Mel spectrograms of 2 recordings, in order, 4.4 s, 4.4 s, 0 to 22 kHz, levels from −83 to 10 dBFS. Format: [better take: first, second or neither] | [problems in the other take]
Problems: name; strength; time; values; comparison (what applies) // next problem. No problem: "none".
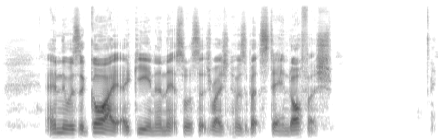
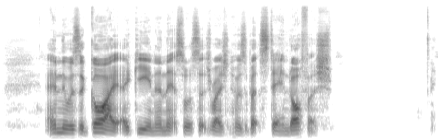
neither | thin; somewhat; fading below 250 Hz; the same in both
